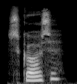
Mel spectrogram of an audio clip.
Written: skosse

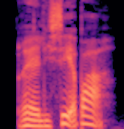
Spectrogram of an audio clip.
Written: REALISERBART

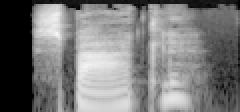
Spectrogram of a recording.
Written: SPARTLET

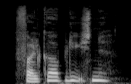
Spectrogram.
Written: folkeoplysende

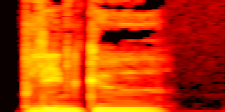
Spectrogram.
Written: blindgyde

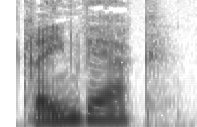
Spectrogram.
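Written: grenværk

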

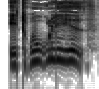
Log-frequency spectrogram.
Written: ædruelighed

